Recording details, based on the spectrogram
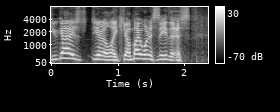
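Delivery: loud, high-pitched shouting call-out. Voicing a character calling the others over from a cave: screaming out. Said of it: "He screams out in the cave".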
